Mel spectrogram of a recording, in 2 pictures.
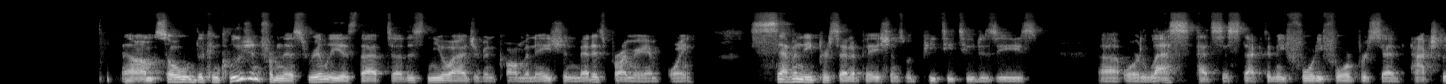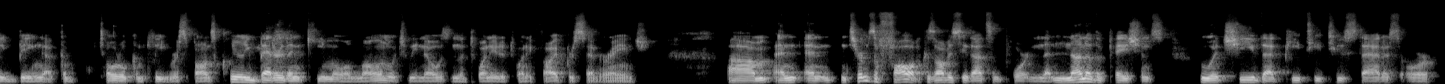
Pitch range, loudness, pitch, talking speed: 80-100 Hz, -21 LUFS, 90 Hz, 155 wpm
